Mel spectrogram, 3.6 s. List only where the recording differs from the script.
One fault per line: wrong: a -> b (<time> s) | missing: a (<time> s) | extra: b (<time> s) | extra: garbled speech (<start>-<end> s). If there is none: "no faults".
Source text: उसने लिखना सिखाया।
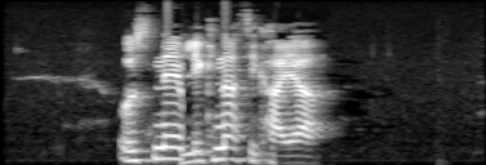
no faults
